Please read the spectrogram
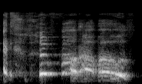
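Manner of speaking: high laughing echo of the phrase; laughing repeat. Acted. Vlogger laughing at the reality show moment. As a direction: laugh it out in disbelief.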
